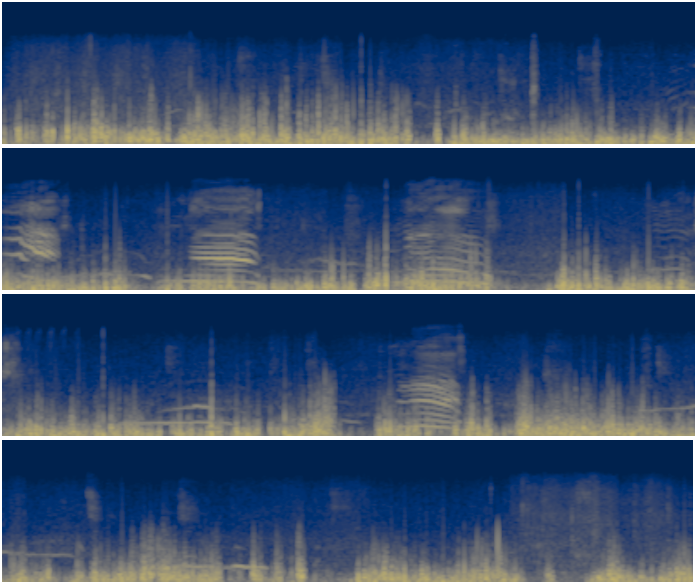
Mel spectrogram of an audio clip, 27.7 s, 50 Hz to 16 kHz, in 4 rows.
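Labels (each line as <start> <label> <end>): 0.0 Wind blows steadily and loudly outdoors. 27.7
6.8 A seal howls loudly nearby. 7.5
8.6 A seal howls loudly nearby. 9.5
10.7 A seal howls loudly nearby. 12.1
13.3 A seal howls loudly nearby. 13.9
15.0 Whales are sirening repeatedly in the distance. 16.8
17.5 A seal howls loudly nearby. 18.4
20.1 Whales are sirening repeatedly in the distance. 25.5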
